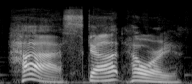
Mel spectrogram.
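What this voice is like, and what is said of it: Drawling put-on character voice. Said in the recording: “Stepping into a Randy Deluxe drawl there ... I use that voice every week”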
